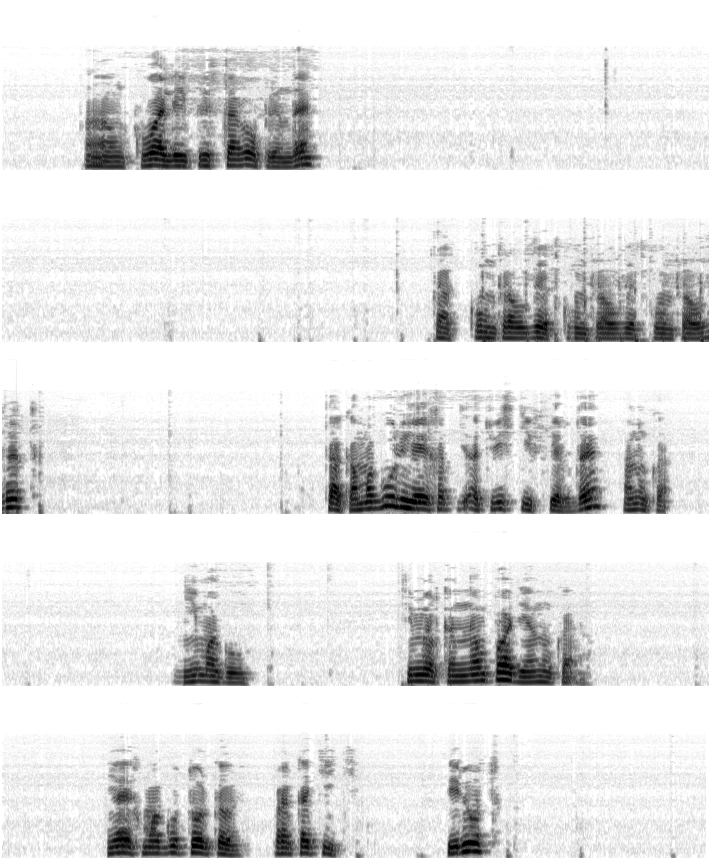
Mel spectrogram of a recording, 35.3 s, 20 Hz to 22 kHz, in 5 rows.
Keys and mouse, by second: 5.2-8.9 middle drag, 10.1-10.9 shift+drag, 11.1 shift+click, 12.6 ctrl+z, 18.5 click, 21.7-24.1 drag, 27.2-28.4 drag, 29.6-31.7 drag, 33.5-34.1 shift+middle drag, 35.1 click.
